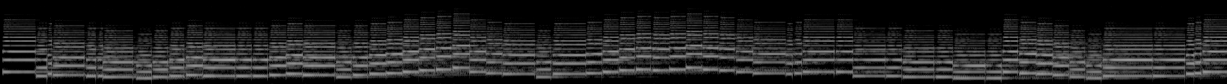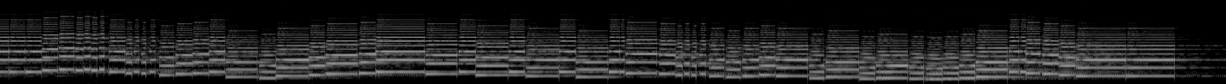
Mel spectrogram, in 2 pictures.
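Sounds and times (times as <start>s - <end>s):
accordion: 0.0s - 24.5s.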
